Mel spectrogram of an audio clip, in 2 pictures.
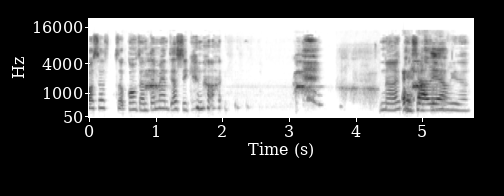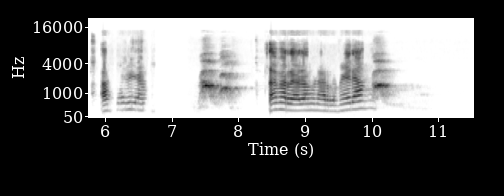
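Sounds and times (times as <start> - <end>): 
speech: 0.0 - 2.3, 4.4 - 6.8, 8.5 - 10.2
dog barking while fighting with something: 7.4 - 8.2, 10.0 - 10.5.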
